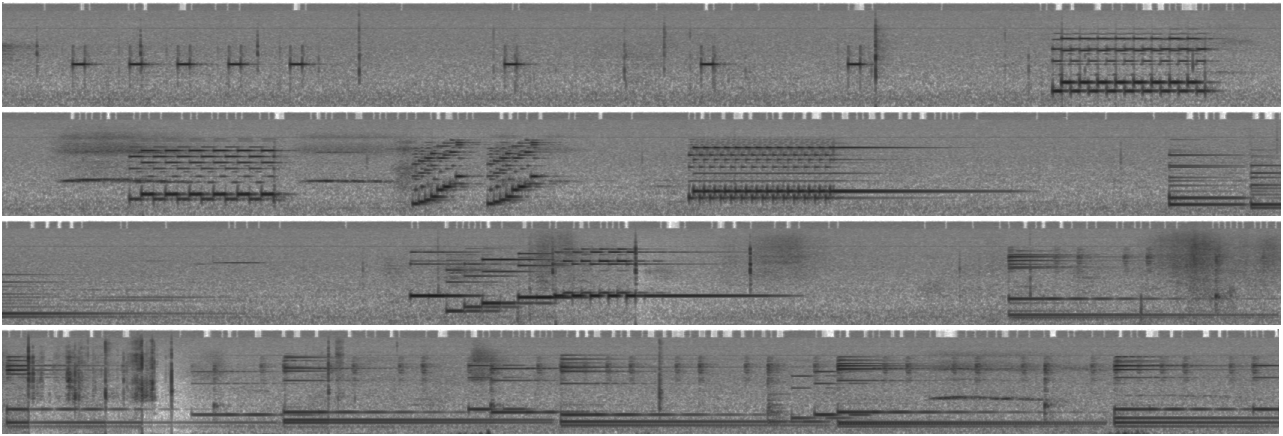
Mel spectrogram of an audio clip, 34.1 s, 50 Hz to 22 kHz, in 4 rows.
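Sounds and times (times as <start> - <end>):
phone ringtones: 7.0 - 8.2, 9.4 - 10.5, 11.2 - 12.3, 13.1 - 15.4, 19.8 - 22.3, 23.8 - 25.0.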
